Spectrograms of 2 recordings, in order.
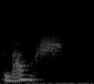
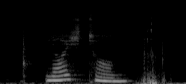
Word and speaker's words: Leuchtturm: done any German exams, I just don't think it's Lausch. Lauch. Alexa, how do you say lighthouse in German? Lighthouse in German is Leuchtturm. Leuchtturm. Leuchtturm.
